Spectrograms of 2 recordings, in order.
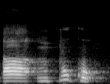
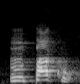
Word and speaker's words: Mpaku: Of course, you know, we have Kang Johnny Mbwange from Mpuku. No, that's Mpaku, not Mpuku, Mpaku.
